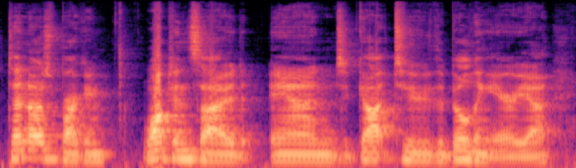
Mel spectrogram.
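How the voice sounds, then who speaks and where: This is an American man with a deep voice, talking as a vlogger would. He recounts his own experience casually and conversationally. His phrasing is informal, often dropping into short, clipped sentences. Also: moderate pace, pushed and bright. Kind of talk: casual first-person storytelling.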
